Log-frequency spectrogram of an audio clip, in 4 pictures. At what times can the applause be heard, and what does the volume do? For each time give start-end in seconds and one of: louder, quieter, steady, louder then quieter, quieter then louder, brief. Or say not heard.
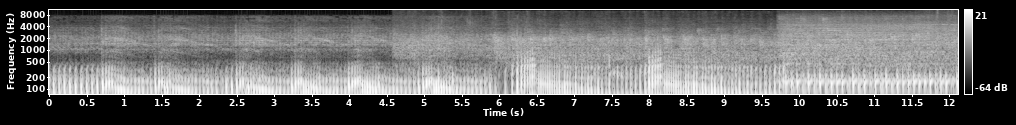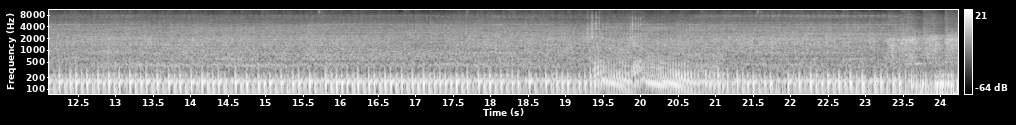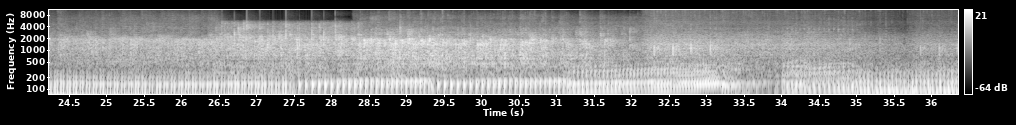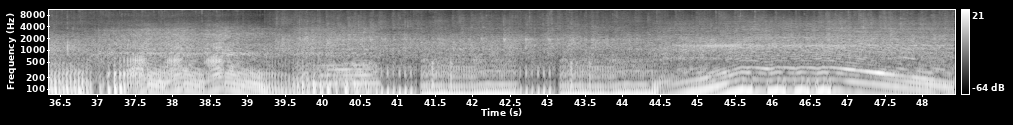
4.5-48.4 louder then quieter.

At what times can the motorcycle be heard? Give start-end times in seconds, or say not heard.
0.0-48.4.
